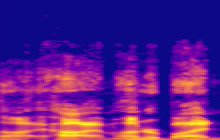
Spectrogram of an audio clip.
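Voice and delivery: bland, generic ordinary guy voice. Showing how to do a Hunter Biden impression: Hunter Biden impression. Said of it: "just go like this".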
